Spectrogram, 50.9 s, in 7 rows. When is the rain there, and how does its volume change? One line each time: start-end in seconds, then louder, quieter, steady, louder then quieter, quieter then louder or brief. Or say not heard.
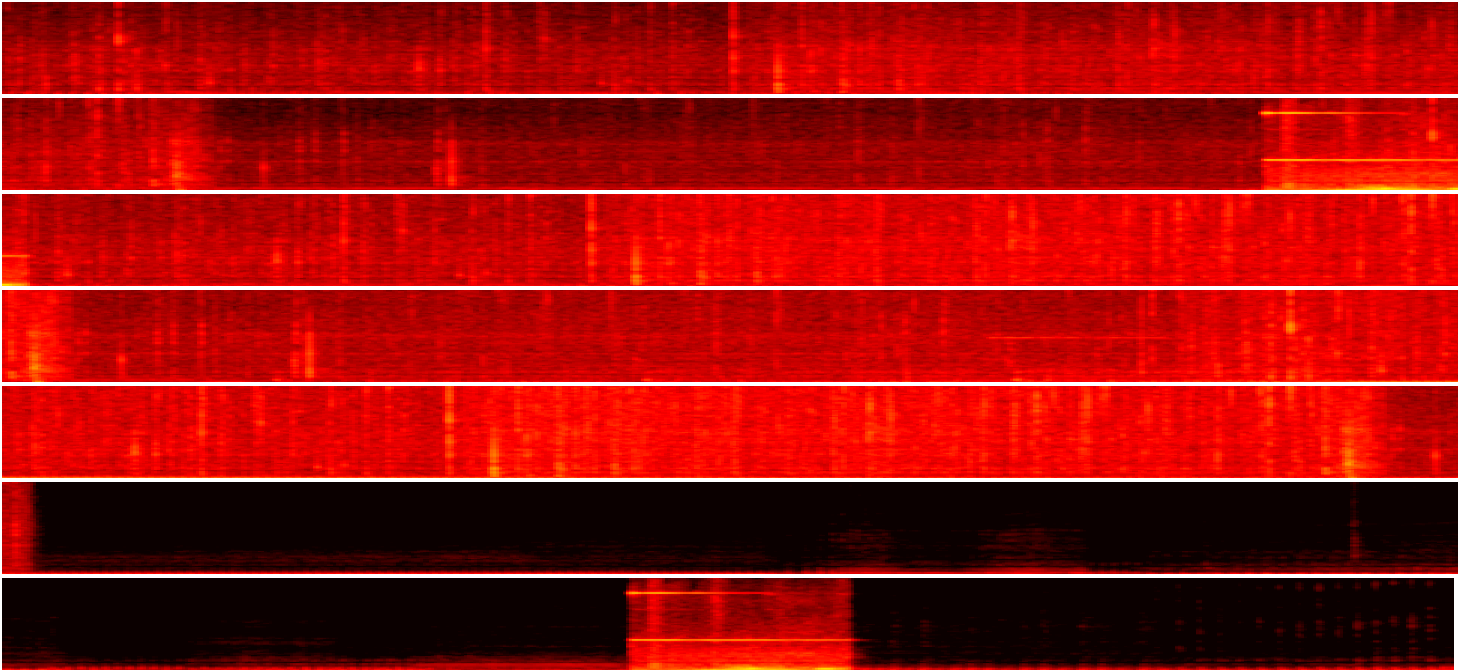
0.0-36.6 louder.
